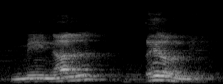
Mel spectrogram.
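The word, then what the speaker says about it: مِنَ الْعِلْمِ: If two letters have sukoon, you cannot pronounce them. So what you do, you take this guy here and you change into a fatha for pronunciation. So now you pronounce me, nal, ilmi. Minal ilmi.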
